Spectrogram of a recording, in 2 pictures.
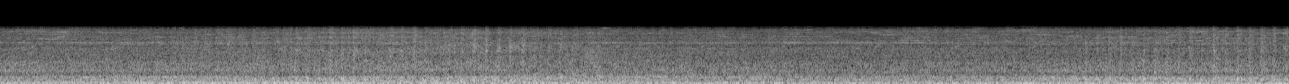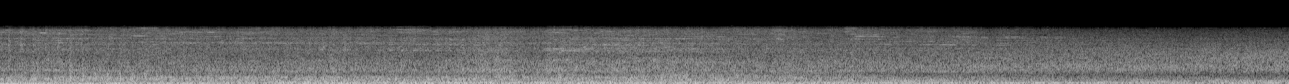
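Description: Intermodal freight train's flatcars, loaded with highway trailers, rolling past: a steady rumble of steel wheels on rail, easing slightly near the end.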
